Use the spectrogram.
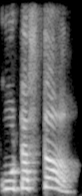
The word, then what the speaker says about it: कूटस्थ: Clear हो गया कूटस्थ यहां पे थ है थर्मस वाला थ है थर्मस वाला इसको गलती से तबूज वाला गाया जाता है। कूटस्थ त नहीं है थ कूटस्थ कूटस्थ कूटस्थ मचलन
